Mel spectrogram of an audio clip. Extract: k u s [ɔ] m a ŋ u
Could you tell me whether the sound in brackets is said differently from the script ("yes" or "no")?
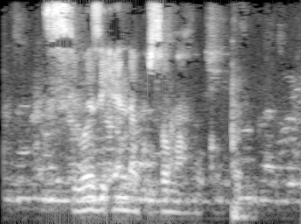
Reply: no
